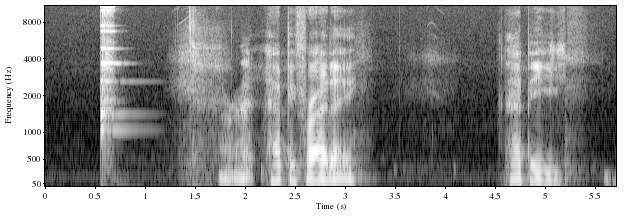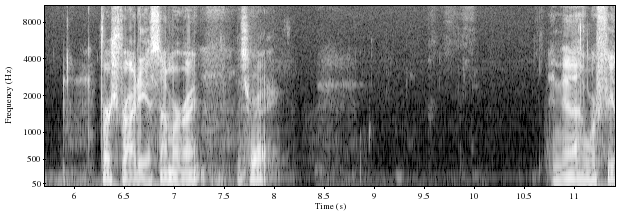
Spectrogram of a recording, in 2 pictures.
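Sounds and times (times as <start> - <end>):
glasses clinking in a toast: 0.6 - 1.2
speech: 1.8 - 3.2, 4.6 - 5.3, 6.3 - 8.1, 10.8 - 11.4.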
